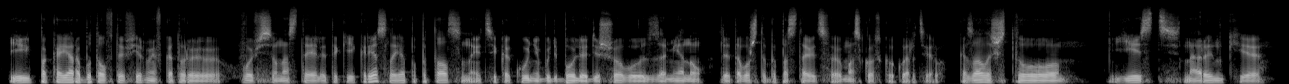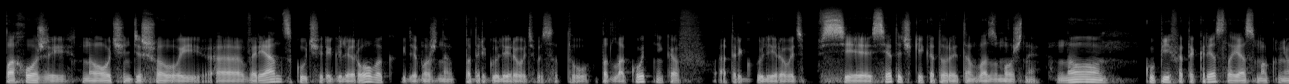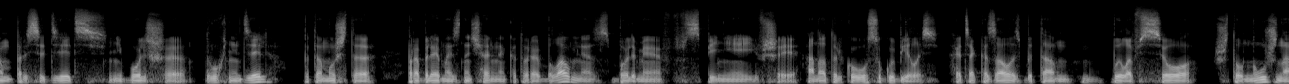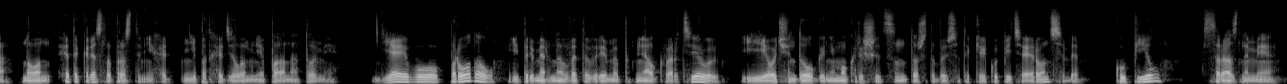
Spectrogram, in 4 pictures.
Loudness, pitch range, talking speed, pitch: -25 LUFS, 80-95 Hz, 150 wpm, 85 Hz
